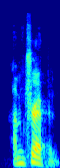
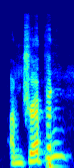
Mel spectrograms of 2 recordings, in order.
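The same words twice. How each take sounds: First: "I'm tripping." said low, soft and falling; falling statement. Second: "I'm tripping?" with the pitch rising on "tripping"; rising question. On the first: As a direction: state "I'm tripping." flatly, dropping at the end. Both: Retold or imitated. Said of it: "You told me I'm tripping".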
